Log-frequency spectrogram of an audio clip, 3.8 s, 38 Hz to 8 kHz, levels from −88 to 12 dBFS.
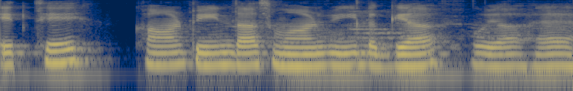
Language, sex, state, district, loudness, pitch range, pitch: Punjabi, female, Punjab, Pathankot, -18 LUFS, 165-180 Hz, 175 Hz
